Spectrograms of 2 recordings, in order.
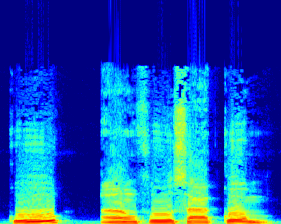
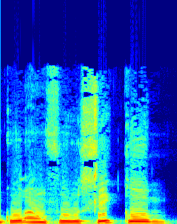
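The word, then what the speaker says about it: قوا أنفسكم: Bacanya ku anfusakum, bukan ku anfusikum.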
